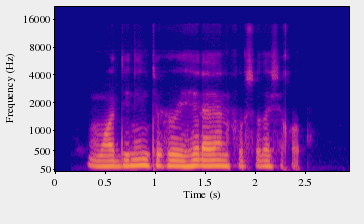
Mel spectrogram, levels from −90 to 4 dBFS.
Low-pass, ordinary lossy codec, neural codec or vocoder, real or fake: 14.4 kHz; none; autoencoder, 48 kHz, 128 numbers a frame, DAC-VAE, trained on Japanese speech; fake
